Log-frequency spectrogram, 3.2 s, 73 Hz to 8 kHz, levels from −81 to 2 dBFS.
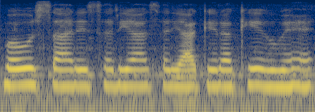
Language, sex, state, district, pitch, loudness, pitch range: Hindi, female, Bihar, Kaimur, 215 Hz, -14 LUFS, 210-220 Hz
